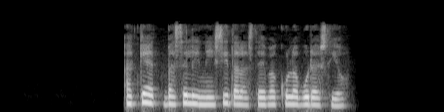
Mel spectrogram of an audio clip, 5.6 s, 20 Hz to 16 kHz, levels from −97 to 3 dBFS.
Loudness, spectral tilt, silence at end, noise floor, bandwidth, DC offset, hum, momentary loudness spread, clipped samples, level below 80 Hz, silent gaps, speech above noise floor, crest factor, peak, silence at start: -18 LUFS; -6 dB/octave; 1.25 s; under -90 dBFS; 7.8 kHz; under 0.1%; none; 10 LU; under 0.1%; -62 dBFS; none; over 73 dB; 18 dB; -2 dBFS; 1.6 s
